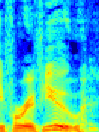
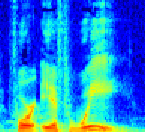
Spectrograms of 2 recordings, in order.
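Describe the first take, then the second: First: For if you, with you pointed and raised; stress on you. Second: For if we, slow with we held and lifted; stress on we. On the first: Preacher contrasting an accusing you with an inclusive we. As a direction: land on you like pointing the finger. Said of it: "He doesn't just say". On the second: Preacher showing the apostle includes himself, stressing we. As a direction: lean on we to include yourself. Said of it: "notice the apostle includes himself". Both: Shown as a demonstration.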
